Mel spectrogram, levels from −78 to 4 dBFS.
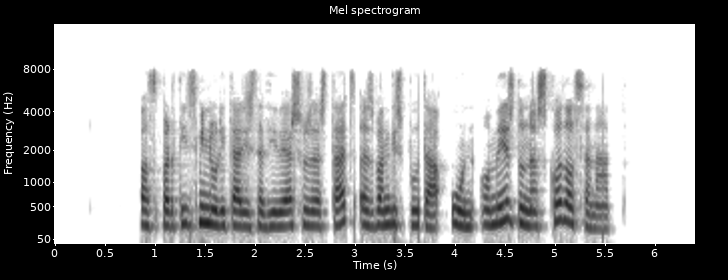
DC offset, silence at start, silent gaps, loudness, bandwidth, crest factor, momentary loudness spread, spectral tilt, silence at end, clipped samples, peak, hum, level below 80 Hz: under 0.1%; 0.85 s; none; -17 LUFS; 8.4 kHz; 16 dB; 6 LU; -4.5 dB/octave; 0.85 s; under 0.1%; -2 dBFS; none; -56 dBFS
